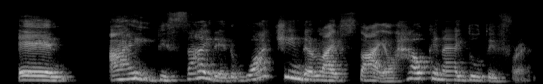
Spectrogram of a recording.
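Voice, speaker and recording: A woman with an unremarkable speaking voice, medium pitch, lively intonation and a moderate pace. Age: 60s. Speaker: patient advocate. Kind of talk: testimony. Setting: video call.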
